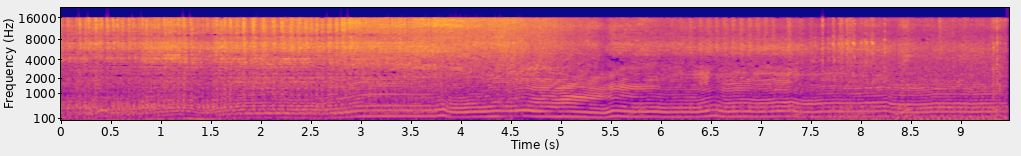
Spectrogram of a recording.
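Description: Dirt bike engine revving hard, its pitch climbing over the first few seconds and then held high with small dips.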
